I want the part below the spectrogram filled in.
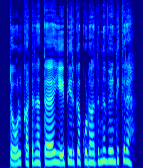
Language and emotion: Tamil, sad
